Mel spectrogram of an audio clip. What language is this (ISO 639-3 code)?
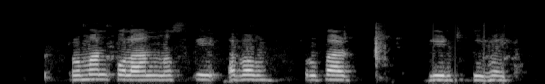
ben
